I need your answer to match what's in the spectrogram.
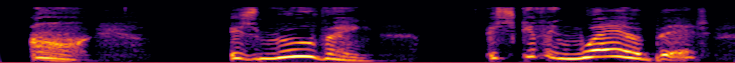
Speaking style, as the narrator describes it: panted Julian

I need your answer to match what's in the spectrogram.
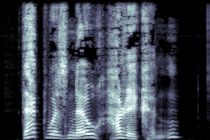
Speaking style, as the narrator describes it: said Fudge miserably

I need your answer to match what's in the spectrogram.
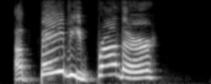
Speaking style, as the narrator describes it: they shriek

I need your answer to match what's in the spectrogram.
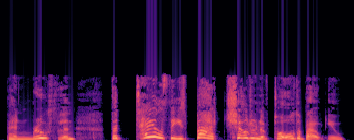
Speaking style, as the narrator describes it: cried his wife

